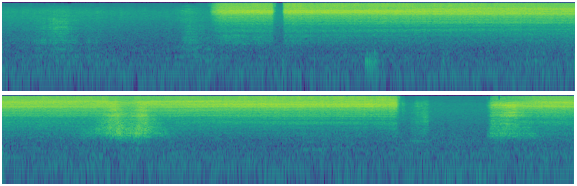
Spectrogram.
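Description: An airbrush sprays paint onto sheet metal in a long steady hiss, starting after a brief pause, cutting off once and returning, with short breaks toward the end and no talking.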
